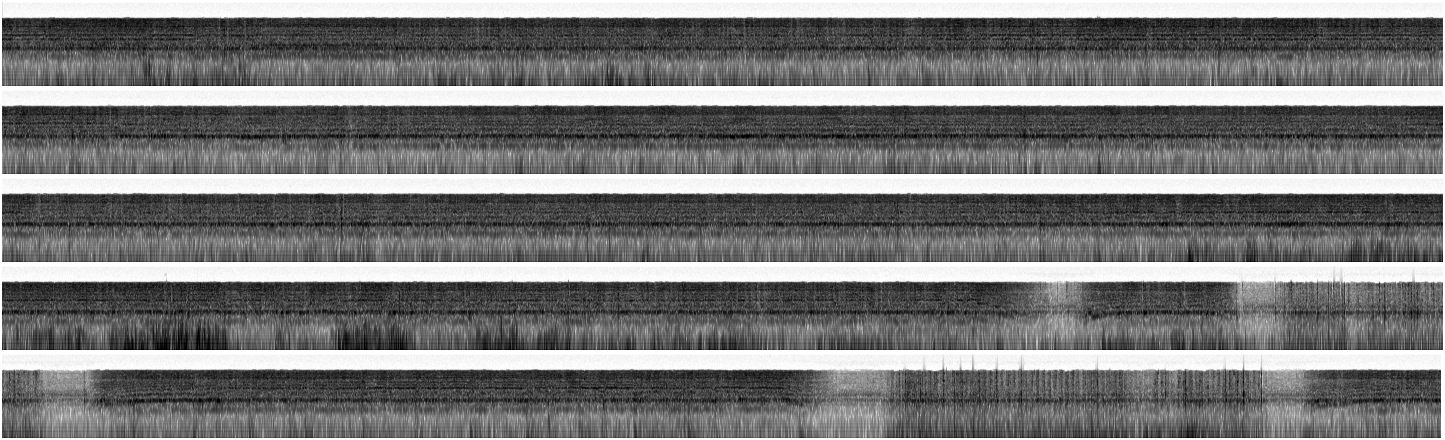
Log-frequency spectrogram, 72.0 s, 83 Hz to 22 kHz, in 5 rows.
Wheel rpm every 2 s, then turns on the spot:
160, 160, 160, 160, 160, 160, 160, 160, 140, 140, 140, 140, 140, 140, 140, 140, 140, 150, 150, 150, 150, 150, 150, 150, 150, 150, 110, 70, 20, 70, 150, 150, 130, 30, 30, 60.
54-58 66-70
